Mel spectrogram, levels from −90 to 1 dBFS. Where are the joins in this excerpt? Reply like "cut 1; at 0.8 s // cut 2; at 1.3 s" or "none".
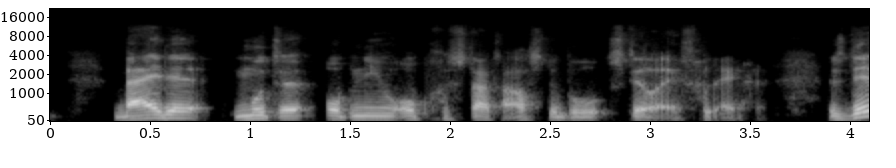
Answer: cut 1; at 2.3 s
